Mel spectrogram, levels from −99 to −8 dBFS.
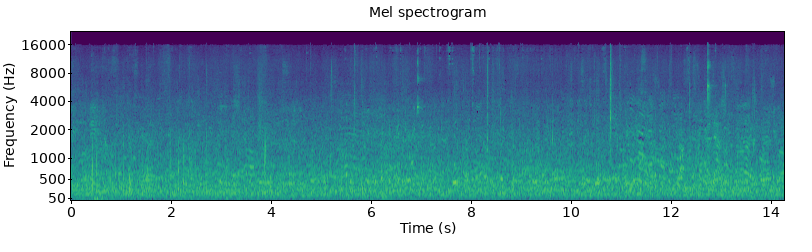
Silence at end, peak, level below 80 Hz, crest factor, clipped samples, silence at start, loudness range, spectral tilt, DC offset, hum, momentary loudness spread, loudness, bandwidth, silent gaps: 0 s; -2 dBFS; -54 dBFS; 32 dB; under 0.1%; 0 s; 3 LU; -4.5 dB/octave; under 0.1%; none; 3 LU; -34 LUFS; 16.5 kHz; none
